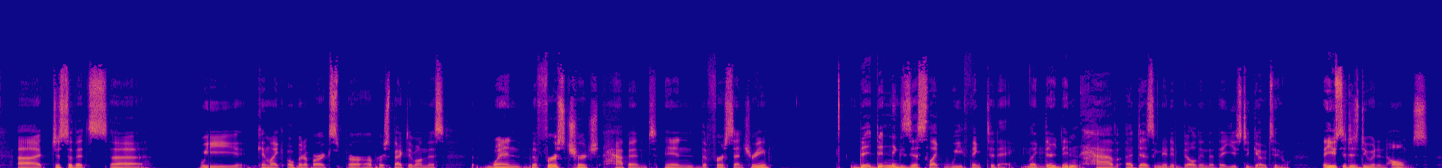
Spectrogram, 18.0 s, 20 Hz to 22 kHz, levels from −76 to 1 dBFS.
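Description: Short silent holes break the speech at 2.60–2.62, 6.62–6.64, 10.64–10.67 and 14.67–14.69 s. Each is a gap between chunks, about 23 ms long. The audio arrives in 4-second pieces, and silence sits at every join.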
